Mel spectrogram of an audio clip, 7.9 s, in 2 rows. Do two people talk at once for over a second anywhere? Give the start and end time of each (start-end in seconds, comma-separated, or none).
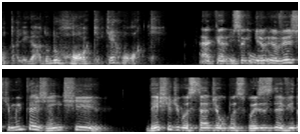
none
